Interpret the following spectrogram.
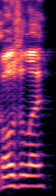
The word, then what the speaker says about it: Beaujolais: Like listening to and I cannot pronounce the name of that song. You're about to drop half the video. of them. Beaujolais?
